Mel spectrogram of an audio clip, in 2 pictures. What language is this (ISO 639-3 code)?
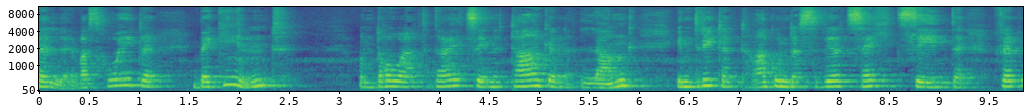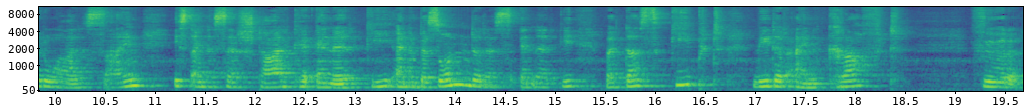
deu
